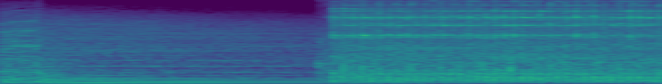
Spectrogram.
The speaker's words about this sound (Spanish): En el sótano, Arturo trabaja con el martillo ante la atenta mirada de Moscú.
